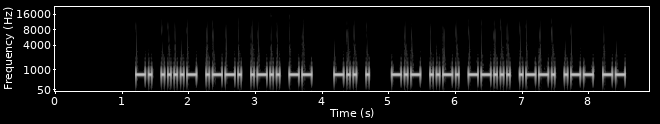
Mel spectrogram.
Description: Morse code, heard as a keyed tone, about 25 wpm, 700 Hz. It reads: N4PLM DE KF7PWM
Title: USA Callsign DE Callsign 25wpm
